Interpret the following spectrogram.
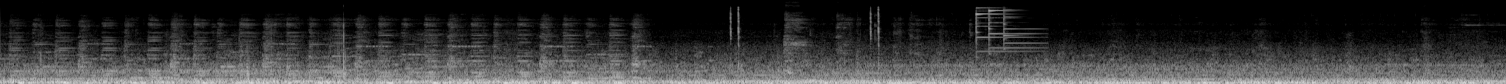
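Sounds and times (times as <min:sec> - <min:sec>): bus engine rumble: 0:00.0 - 0:15.0
faint high chirping tones: 0:09.8 - 0:10.5.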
